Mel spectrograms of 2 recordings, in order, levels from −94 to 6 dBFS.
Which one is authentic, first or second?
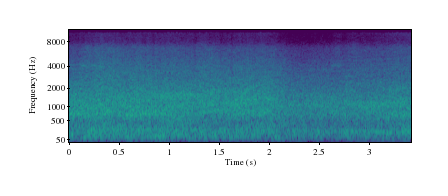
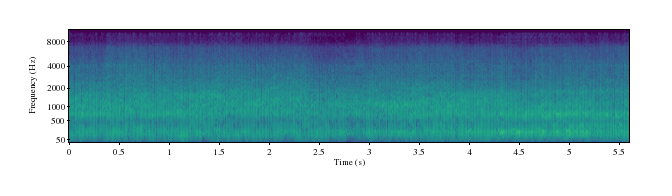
first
